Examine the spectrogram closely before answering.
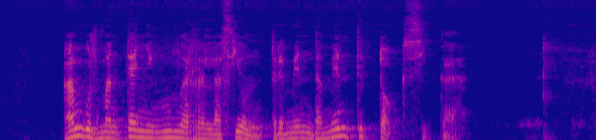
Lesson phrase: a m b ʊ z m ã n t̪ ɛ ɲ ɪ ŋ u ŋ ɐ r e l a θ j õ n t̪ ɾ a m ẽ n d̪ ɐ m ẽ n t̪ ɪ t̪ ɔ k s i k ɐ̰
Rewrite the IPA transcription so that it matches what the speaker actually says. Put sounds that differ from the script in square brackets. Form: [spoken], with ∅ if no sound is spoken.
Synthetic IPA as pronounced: a m b ʊ z m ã n t̪ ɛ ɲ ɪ ŋ u ŋ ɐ r e l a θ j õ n t̪ ɾ [e] m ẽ n d̪ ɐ m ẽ n t̪ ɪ t̪ ɔ k s i k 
